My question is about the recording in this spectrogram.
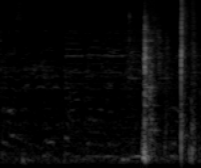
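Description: Two sharp slaps about a third of a second apart: a hand smacking food into a seated man's face.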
